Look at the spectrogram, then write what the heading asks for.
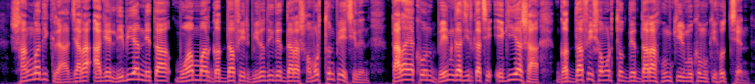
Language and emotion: Bengali, neutral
